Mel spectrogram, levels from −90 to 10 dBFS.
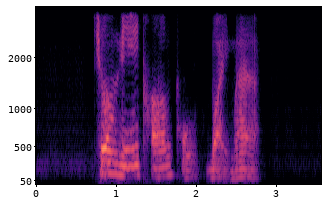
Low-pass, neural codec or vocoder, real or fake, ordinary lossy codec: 3.6 kHz; codec, 16 kHz, 1 kbps, FreqCodec, smaller model; fake; none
